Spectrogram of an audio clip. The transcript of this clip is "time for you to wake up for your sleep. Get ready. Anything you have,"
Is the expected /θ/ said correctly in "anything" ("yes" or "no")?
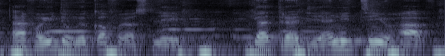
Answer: no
